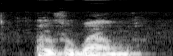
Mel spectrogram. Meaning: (verb) 1. To engulf, surge over and submerge 2. To overpower, crush 3. To overpower emotionally 4. To cause to surround, to cover; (noun) The state or condition of being overwhelmed
- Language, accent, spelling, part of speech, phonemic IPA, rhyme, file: English, Southern England, overwhelm, verb / noun, /ˌəʊ.vəˈ(h)wɛlm/, -ɛlm, LL-Q1860 (eng)-overwhelm.wav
